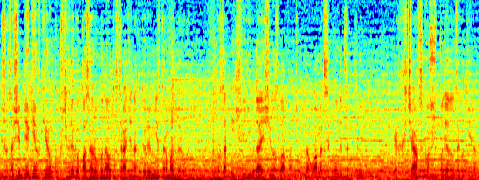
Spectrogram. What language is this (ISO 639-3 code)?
pol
